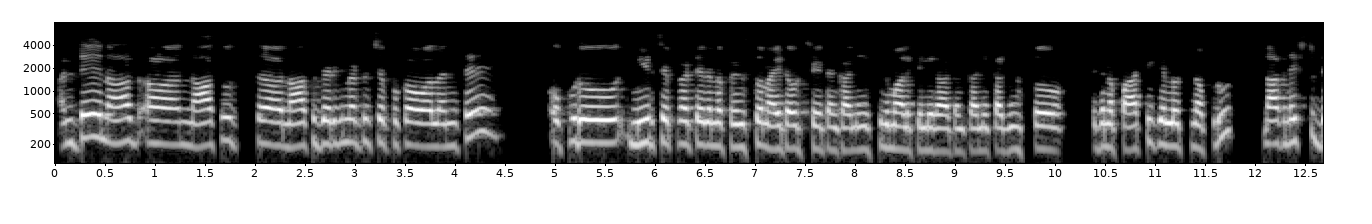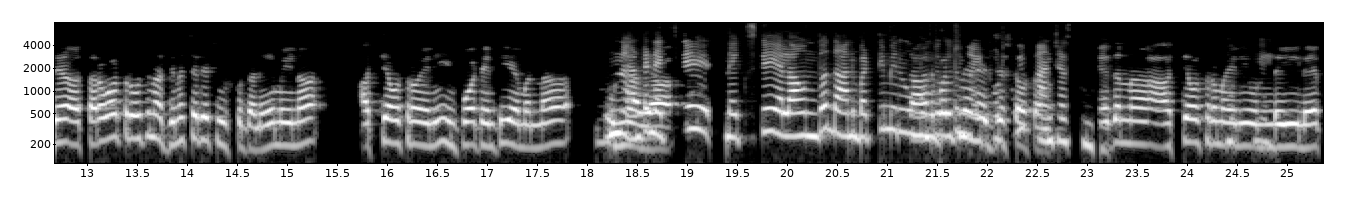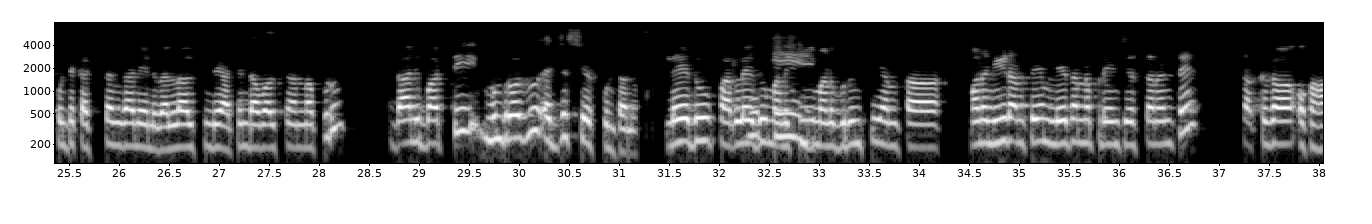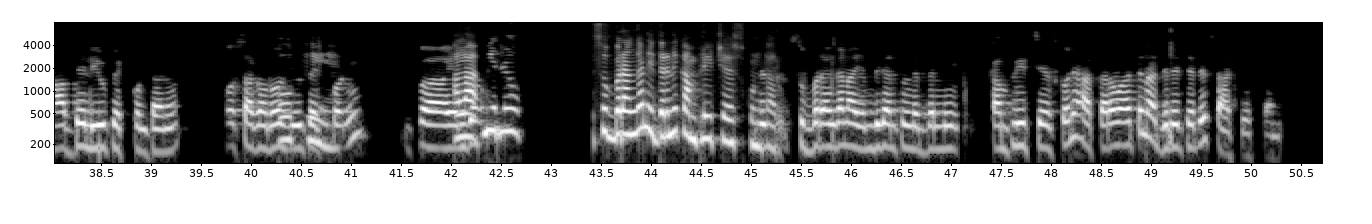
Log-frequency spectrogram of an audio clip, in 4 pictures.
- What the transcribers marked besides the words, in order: in English: "ఫ్రెండ్స్‌తో నైట్ ఔట్"; in English: "కజిన్స్‌తో"; in English: "పార్టీకెళ్ళొచ్చినప్పుడు"; in English: "నెక్స్ట్ డే"; in English: "నెక్స్ట్ డే, నెక్స్ట్ డే"; in English: "నైట్ ఔట్"; in English: "ప్లాన్"; in English: "అడ్జస్ట్"; in English: "అటెండ్"; in English: "అడ్జస్ట్"; in English: "నీడ్"; in English: "హాఫ్ డే లీవ్"; in English: "లీవ్"; in English: "కంప్లీట్"; other background noise; in English: "కంప్లీట్"; in English: "స్టార్ట్"
- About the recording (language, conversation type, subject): Telugu, podcast, నిద్రకు మంచి క్రమశిక్షణను మీరు ఎలా ఏర్పరుచుకున్నారు?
